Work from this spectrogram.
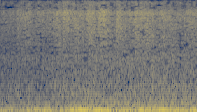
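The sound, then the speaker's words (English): Steady road roar from a car driving on a highway in heavy rain: a continuous low rumble under a broad wash of hiss, swelling slightly louder partway through and holding even to the end. “It's raining out here right now. Oh, damn, I'm out here driving on the highway, boy, raining like a motherfucker.”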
